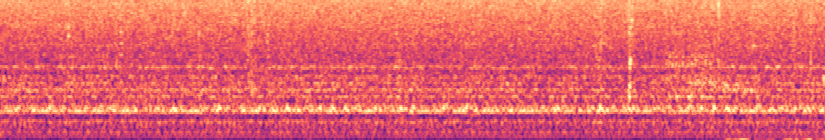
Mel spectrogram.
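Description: Faint, steady low hum: a buzz made of several even, unchanging tones, with no distinct events over it.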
